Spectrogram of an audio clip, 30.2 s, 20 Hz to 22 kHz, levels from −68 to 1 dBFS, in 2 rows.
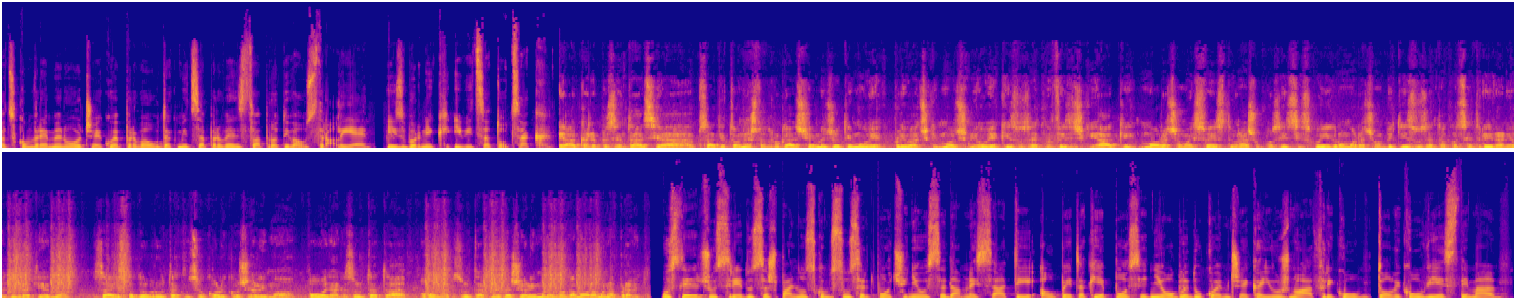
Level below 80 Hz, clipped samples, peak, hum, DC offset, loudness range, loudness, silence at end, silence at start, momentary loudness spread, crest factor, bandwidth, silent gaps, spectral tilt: -44 dBFS; under 0.1%; 0 dBFS; none; under 0.1%; 3 LU; -12 LUFS; 0.05 s; 0 s; 5 LU; 12 dB; over 20 kHz; 3.76-3.80 s, 21.63-21.70 s, 28.83-28.87 s; -4 dB/octave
